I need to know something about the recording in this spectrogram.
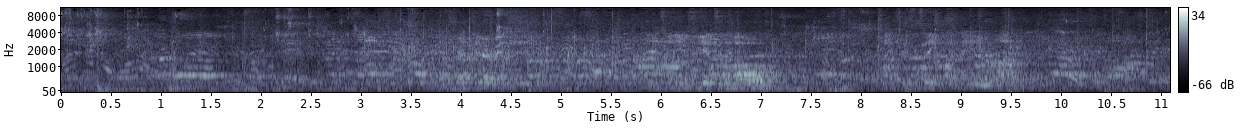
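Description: A crowd murmurs and calls out in the stands.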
